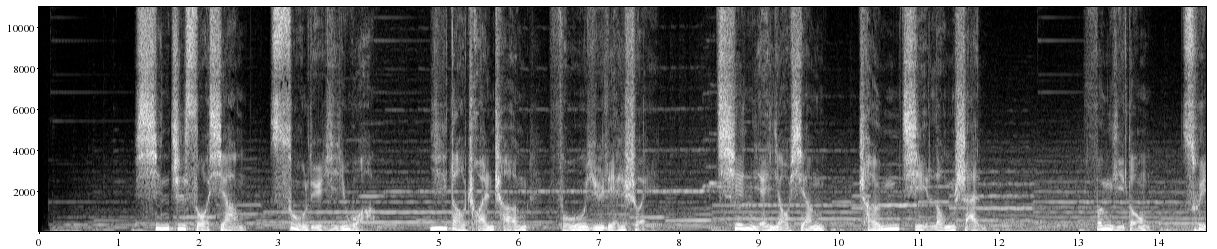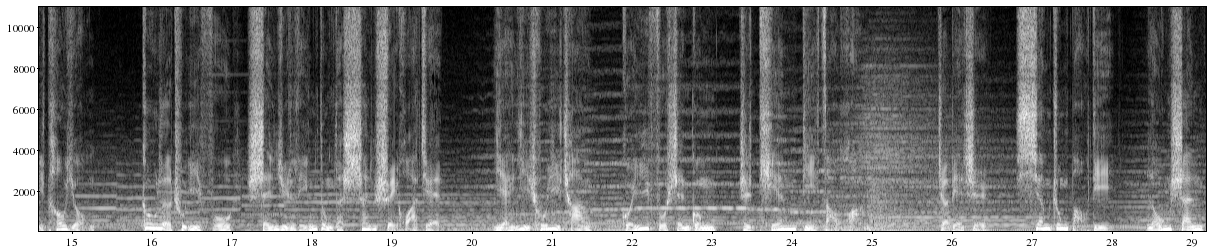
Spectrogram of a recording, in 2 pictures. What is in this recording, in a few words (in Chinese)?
纪录片 风格; 龙山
